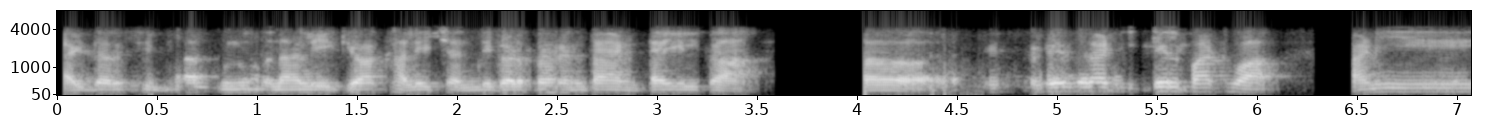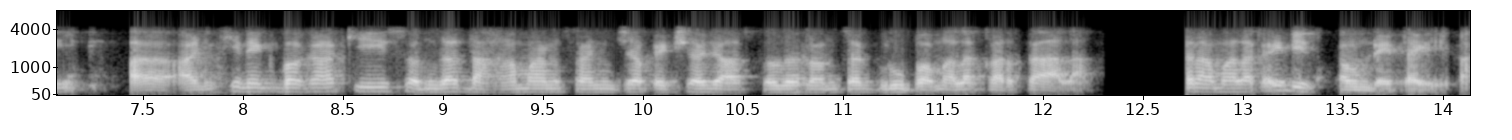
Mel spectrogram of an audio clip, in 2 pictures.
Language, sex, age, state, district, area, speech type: Marathi, male, 60+, Maharashtra, Thane, urban, conversation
